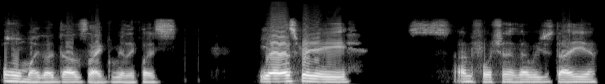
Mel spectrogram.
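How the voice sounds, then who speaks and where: A young man talks through his game in a loose, meandering way, filling gaps with "like" and half-finished thoughts. His voice is a touch raspy after long talking and sits on the mellow, darker side. The sound is dry and close, with no room around it. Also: medium pitch, fairly even intonation, moderate pace, no echo, soft background music, poor audio. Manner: rambling, thinks aloud, many "like"s and hedges. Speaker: gaming streamer. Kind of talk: casual gameplay commentary.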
